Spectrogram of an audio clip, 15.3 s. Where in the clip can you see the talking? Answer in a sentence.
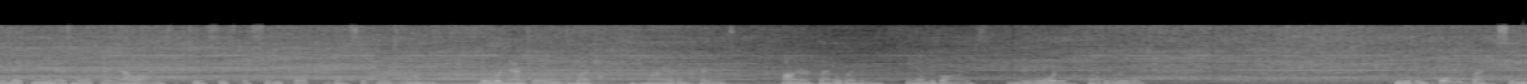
You can hear the talking from 0.0 to 11.6 s and from 14.0 to 15.2 s.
